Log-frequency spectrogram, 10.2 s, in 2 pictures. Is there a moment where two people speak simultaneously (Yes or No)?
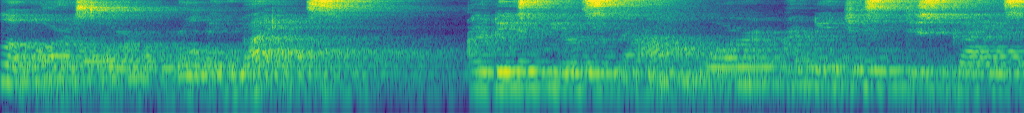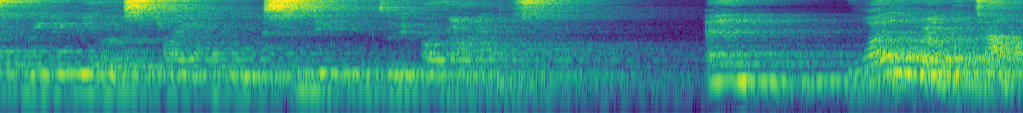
No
